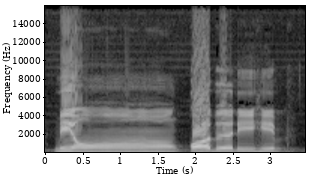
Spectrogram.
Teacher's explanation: suara nunnya disamarkan ke qof maka terdengar bunyi Eng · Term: Ikhfa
